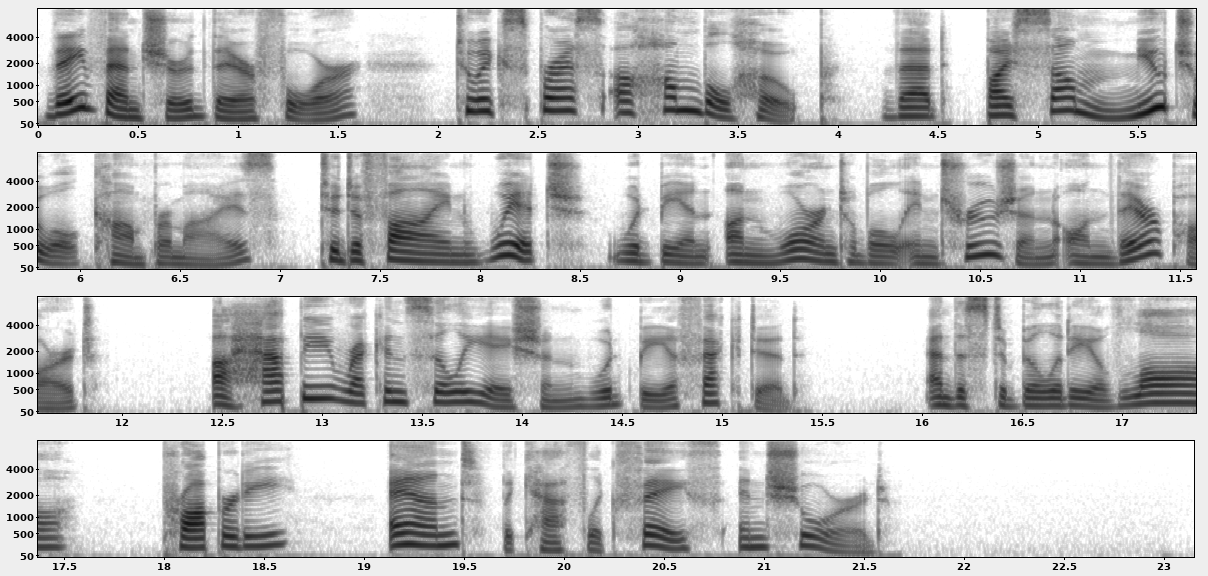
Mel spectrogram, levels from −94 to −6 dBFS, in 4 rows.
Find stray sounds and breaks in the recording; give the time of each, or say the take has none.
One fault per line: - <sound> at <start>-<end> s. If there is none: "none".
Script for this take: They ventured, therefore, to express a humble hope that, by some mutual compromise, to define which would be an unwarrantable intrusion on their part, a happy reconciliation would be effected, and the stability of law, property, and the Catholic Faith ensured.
none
